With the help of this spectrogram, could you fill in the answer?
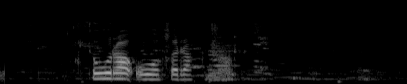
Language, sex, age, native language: Icelandic, male, 10, Vietnamese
